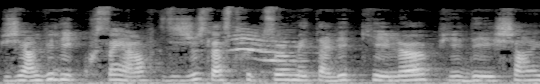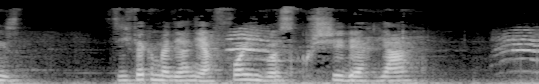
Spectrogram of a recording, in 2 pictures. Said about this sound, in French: Et le bruit que vous entendez, c'est un miaulement, c'est ses chocs. réagissent. C'est pas, pas, le bruit de l'ours.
